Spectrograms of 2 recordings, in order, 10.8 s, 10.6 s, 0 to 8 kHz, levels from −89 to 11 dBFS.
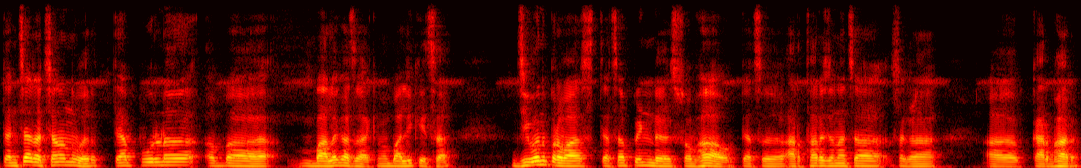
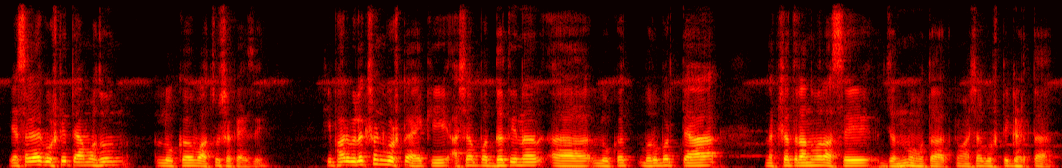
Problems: constant background noise, background conversations at intervals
